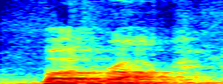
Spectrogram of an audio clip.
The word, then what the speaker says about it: Buntrock: B-U-N-D as in dog. – Uh-huh. – T-R-O-C-K. – B-U-N-D-T-R-O-U-C-K? – No, U. – O-C-K. Bunt Rock.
